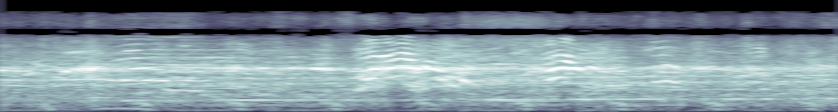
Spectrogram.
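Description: Riders on a spinning Deca Dance fairground ride screaming and shouting together, several high wavering screams over a din of voices, the loudest about two seconds in.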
